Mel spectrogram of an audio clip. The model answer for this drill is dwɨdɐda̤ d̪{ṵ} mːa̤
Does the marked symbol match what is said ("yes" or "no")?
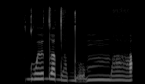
yes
